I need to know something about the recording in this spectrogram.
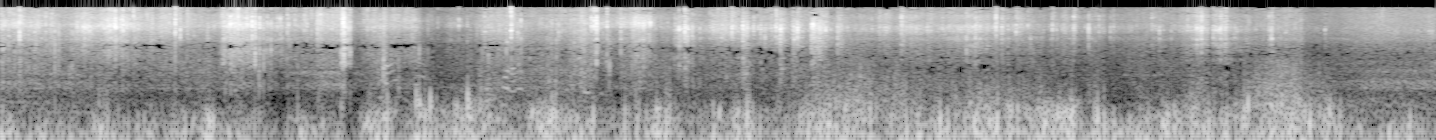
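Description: Wind rumbling on a phone's microphone, a heavy steady buffeting, with scattered brushing and rustling sounds over it.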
